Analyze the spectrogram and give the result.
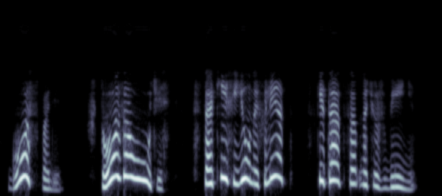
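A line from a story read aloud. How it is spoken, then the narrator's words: Exclaimed. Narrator (Russian): воскликнул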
